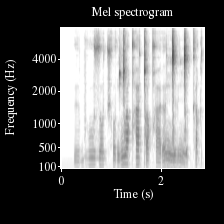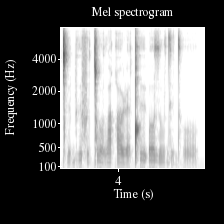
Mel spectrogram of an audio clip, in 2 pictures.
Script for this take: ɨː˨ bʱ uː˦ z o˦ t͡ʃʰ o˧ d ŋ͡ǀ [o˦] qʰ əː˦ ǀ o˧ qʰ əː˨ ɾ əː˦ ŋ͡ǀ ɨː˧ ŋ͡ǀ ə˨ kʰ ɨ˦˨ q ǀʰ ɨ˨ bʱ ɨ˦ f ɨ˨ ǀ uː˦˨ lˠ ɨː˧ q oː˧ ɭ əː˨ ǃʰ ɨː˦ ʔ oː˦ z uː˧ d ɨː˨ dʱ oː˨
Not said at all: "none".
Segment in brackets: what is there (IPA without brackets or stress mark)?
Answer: o˦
